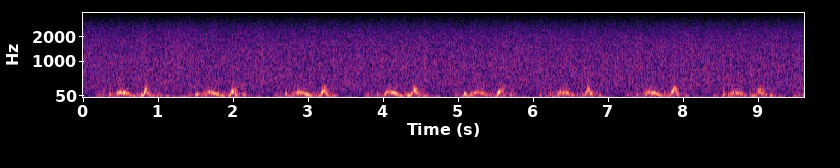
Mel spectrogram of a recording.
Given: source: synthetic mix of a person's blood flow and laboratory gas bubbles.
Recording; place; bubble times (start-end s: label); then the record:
Doppler ultrasound of blood flow; precordium
no bubbles
From the record:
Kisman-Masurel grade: 000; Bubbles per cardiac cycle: 0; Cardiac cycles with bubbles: 0%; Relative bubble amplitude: no bubbles discernible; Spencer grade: 0 (complete lack of bubble signals)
